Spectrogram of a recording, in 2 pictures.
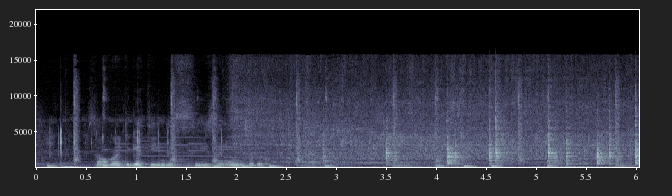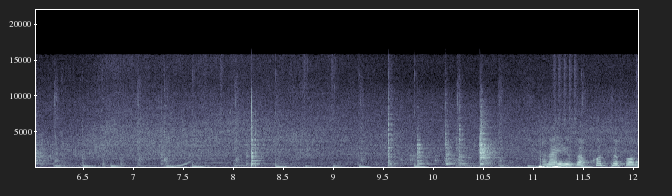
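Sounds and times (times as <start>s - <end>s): food sizzling in a pot: 1.3s - 12.0s
spoon clicking against pot: 3.5s - 6.3s, 9.5s - 10.7s.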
